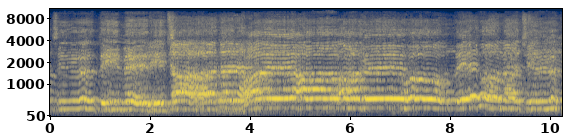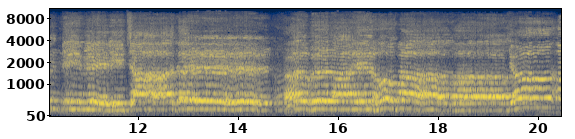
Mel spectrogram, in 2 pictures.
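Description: A man chanting a marsiya, the Urdu elegy of Muharram mourning, in long drawn-out melodic lines with held notes and short breaks between phrases.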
